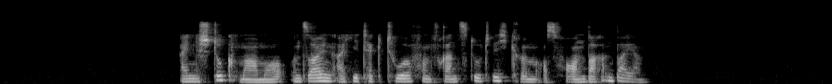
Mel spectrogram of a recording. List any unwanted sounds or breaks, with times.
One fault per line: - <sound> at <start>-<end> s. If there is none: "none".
none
